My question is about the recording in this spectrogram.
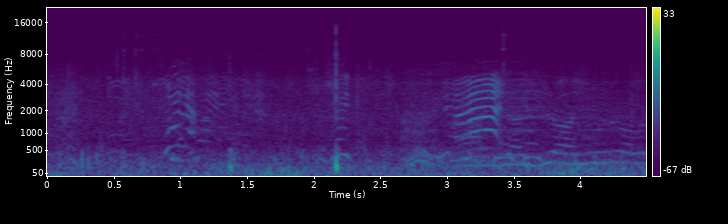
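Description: Faint sounds from the pitch of a football match: players' shouts about one second in and again around three seconds, and a single sharp knock a little after two seconds.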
